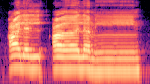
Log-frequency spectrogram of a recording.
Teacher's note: لام ساکن کو لام کی حرکت کے ساتھ ملا کر پڑھا جائے گا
